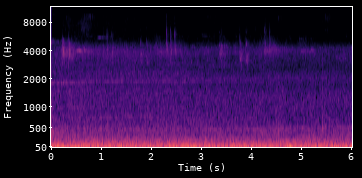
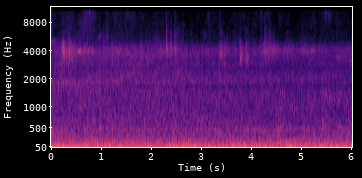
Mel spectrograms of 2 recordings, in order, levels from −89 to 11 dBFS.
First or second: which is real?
first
